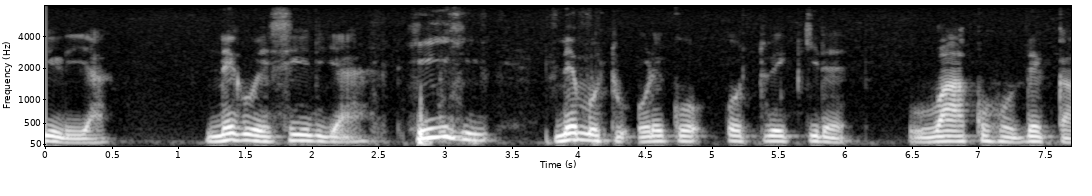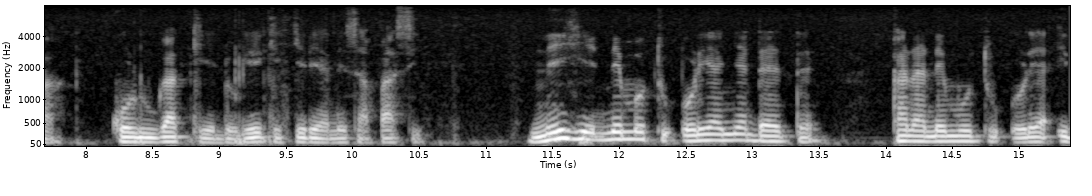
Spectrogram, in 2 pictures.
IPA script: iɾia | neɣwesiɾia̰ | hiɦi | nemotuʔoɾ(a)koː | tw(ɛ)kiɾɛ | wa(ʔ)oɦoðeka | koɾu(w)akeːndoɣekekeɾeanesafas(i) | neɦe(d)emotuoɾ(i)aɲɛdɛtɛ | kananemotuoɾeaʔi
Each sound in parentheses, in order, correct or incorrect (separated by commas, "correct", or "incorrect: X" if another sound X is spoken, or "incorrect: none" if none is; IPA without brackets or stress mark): incorrect: e, incorrect: e, incorrect: k, incorrect: ɣ, correct, incorrect: n, incorrect: e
